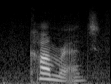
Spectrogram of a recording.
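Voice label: "comrades", American English; pronunciations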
